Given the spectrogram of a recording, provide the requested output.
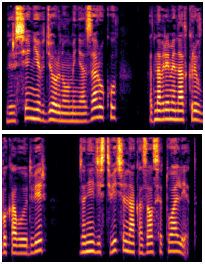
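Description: A woman narrating a novel in a measured, storytelling manner. Her voice sits on the low side and the recording is dry and close, with no room sound. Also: darkish tone, dry recording. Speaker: audiobook narrator. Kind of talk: audiobook narration.

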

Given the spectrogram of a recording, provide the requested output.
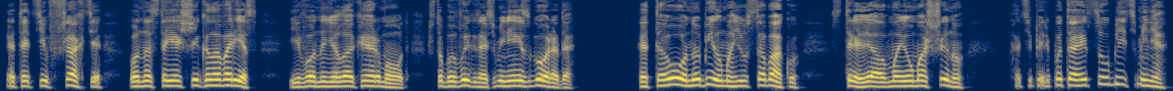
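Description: A man's voice: a little high, steady tone, moderate pace, darkish tone, no room sound, clean studio sound, natural voice. A man voicing a frightened, injured young woman who pleads tearfully, in an audiobook.

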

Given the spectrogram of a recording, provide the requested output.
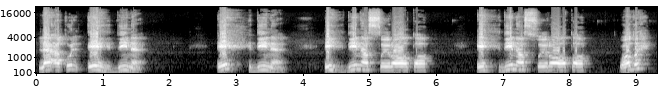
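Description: A man teaching Quran recitation, slowly repeating letter sounds to contrast wrong and right pronunciation. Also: high voice, a bit bright. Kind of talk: lecture on letter articulation.

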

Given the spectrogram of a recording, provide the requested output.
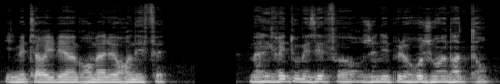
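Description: A man voicing a grave, brooding male nobleman who speaks calmly, firmly and with melancholy. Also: mid-range voice, a little fast, natural voice. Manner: calm, firm and melancholy.

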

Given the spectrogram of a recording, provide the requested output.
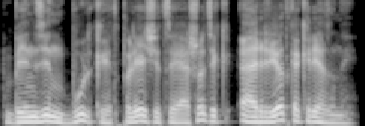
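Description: A man's voice: medium pitch, normal speed, darkish tone, no echo, studio quality. A man narrating a first-person crime story with a wry, sardonic manner.

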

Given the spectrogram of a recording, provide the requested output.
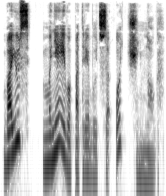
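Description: A woman reading a calm, wry young man. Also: deep voice, unhurried, husky, no echo, clean studio sound, full character voice. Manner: wry, composed, gently sarcastic. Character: young man, calm ironic solicitor on trial. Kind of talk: audiobook character voice.

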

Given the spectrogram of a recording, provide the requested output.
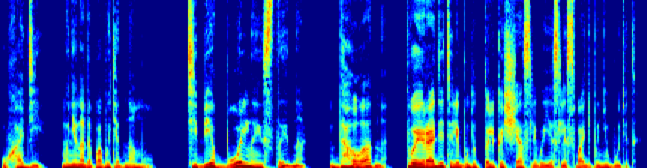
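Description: Lady doing a moody young guy, low dark husky voice, dry. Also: lively intonation, normal speed, no echo. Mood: brooding. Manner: brooding, muttering to himself. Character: young man, foreign student, torn and angry. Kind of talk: audiobook reading.

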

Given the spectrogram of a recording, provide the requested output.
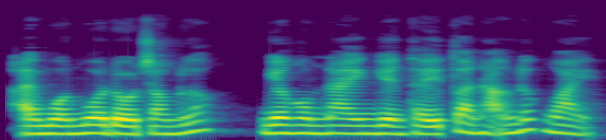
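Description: A woman's voice: on the low side, fairly even intonation, quick pace, darkish tone. A woman reading a romance novel aloud as an audiobook narrator, voicing the dialogue in her own voice. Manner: reads all characters' dialogue in a near-normal voice.

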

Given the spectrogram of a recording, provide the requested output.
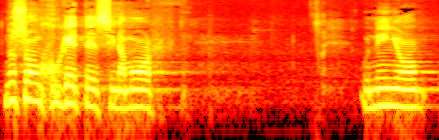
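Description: A man's voice: a little high, steady tone, extremely slow. A man preaching a sermon as pastor, impassioned and building through repeated phrases. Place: church. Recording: long church reverb.

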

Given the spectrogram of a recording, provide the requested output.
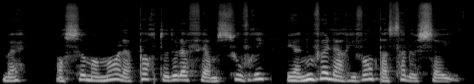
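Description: A woman reading a classic novel aloud in steady, measured narration. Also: lowish voice, husky. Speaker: audiobook reader. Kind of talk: scripted narration.

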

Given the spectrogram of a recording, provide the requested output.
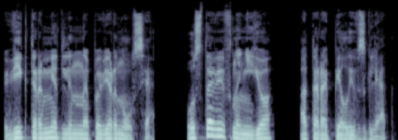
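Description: A man narrating an audiobook in a steady, measured reading. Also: fairly low pitch, no room sound, studio quality. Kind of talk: scripted narration.

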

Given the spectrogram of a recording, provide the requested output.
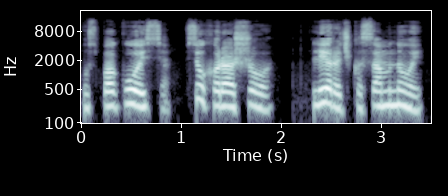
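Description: A woman doing a calm, soothing ex-husband. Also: a little high, a little slow, dry recording, studio quality, lightly acted. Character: calm ex-husband, composed man.

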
